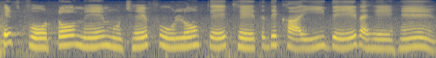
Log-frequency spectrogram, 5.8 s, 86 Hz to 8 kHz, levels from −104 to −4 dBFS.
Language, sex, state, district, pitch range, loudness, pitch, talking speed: Hindi, female, Madhya Pradesh, Katni, 200-235 Hz, -18 LUFS, 215 Hz, 115 wpm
